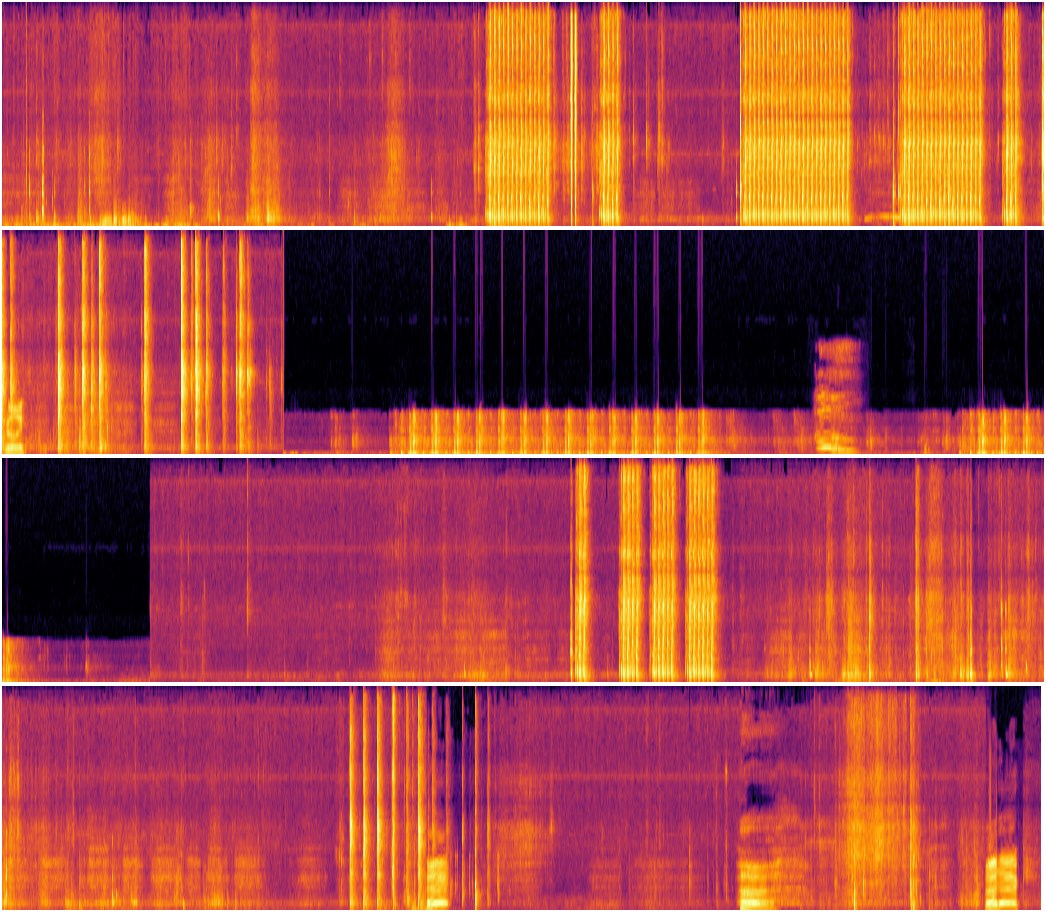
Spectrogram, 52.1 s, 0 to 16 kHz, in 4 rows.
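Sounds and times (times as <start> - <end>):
airsoft gun firing: 6.0 - 7.9, 9.2 - 13.0, 33.2 - 35.1.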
